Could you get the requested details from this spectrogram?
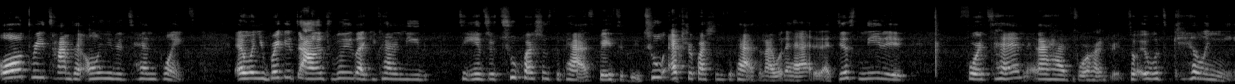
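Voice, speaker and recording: Raising and projecting her high voice, a woman talks at a very fast pace with ordinary pitch variation and big swings in loudness amid noticeable background noise. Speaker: homeschooled student. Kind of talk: casual talk to camera.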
